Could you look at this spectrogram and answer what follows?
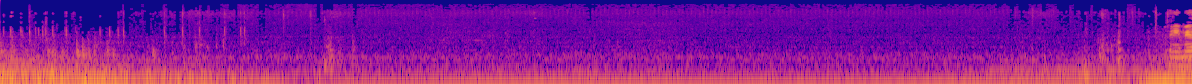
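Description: A car coasting toward a traffic light with the accelerator released gives a continuous low engine rumble and road hum, steady and fairly loud from inside the cabin, with no one speaking.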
